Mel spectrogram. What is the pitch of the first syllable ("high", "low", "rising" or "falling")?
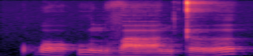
low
